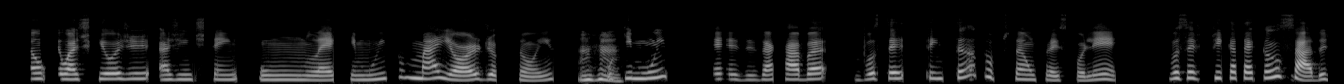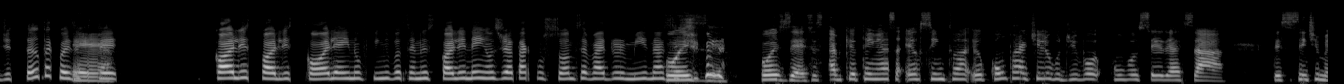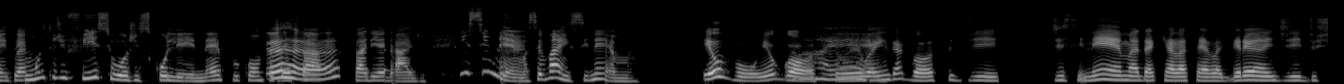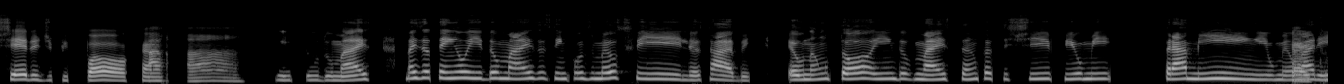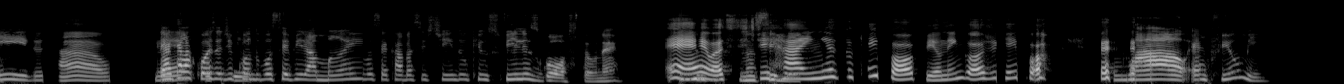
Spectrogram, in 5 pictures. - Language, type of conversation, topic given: Portuguese, podcast, Como o streaming mudou, na prática, a forma como assistimos a filmes?
- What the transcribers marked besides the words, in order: chuckle; chuckle; laughing while speaking: "K-pop"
